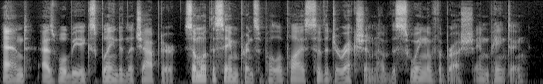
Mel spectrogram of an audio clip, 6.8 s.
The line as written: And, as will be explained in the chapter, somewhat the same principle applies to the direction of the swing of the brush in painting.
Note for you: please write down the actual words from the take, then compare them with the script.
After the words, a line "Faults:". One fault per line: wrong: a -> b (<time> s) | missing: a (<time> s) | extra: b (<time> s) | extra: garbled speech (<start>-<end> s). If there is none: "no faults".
And, as will be explained in the chapter, somewhat the same principle applies to the direction of the swing of the brush in painting.
Faults:
no faults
